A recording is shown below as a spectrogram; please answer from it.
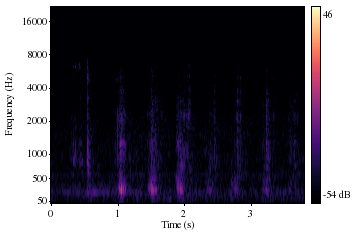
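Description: Close, quiet crunching as a dried fruit snack is chewed, about seven rhythmic bites spaced evenly apart.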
